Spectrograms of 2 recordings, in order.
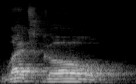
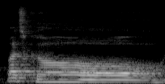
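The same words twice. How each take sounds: First: It is said plainly, without stretching the end. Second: It is said with the end drawn out.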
